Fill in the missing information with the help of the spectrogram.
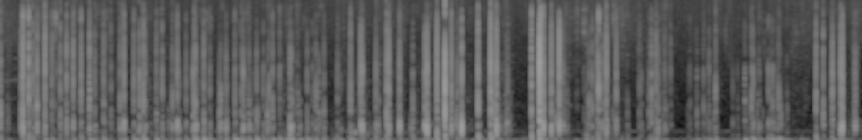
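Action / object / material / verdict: scrape / fabric-covered neck pillow with soft filling / fabric / none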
